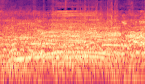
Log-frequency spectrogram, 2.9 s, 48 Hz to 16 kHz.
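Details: Sahiwal bull calves at Raniganj cattle market, Dinajpur district, Bangladesh, on a Thursday, 16 January 2025; a drawn-out harmonic moo rises above the steady murmur of a crowded market, with voices talking throughout.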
